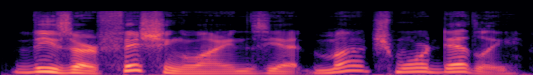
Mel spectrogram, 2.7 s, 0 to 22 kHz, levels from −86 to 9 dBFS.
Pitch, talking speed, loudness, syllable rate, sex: 145 Hz, 180 wpm, -18 LUFS, 5.1 syllables/s, male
